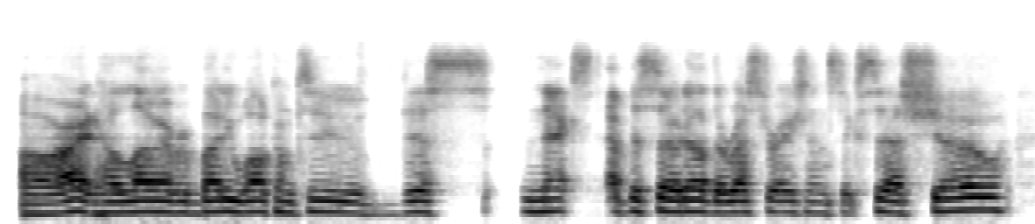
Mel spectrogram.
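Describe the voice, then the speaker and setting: A man talks in a Southern US accent with a fairly high pitch for a man. His delivery is monotone and flat, fairly slow, with hardly any pauses. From US South. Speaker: podcast host. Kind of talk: podcast interview.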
